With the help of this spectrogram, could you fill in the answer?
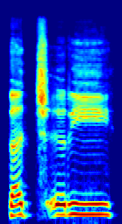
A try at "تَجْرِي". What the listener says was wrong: Nah, dia bukan touch, tapi taj. Yang mana ia melibatkan pegangan makhraj lah. Okay, untuk menghasilkan bunyi yang baik pada jim ni, pastikan kita punya bahagian tengah lidah, tuan-tuan. Ni lidah kita, tengah ni. Tengah-tengah lidah. Ni hujung, ni pangkal. Tengah ni akan naik ke bahagian lelangit.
